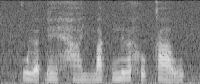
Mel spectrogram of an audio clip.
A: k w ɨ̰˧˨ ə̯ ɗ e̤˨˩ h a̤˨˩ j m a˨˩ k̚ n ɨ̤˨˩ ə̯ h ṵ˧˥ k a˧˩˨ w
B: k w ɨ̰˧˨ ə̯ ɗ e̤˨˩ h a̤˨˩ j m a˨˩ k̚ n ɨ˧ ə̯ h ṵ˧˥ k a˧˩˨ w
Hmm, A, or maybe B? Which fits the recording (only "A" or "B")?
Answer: B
